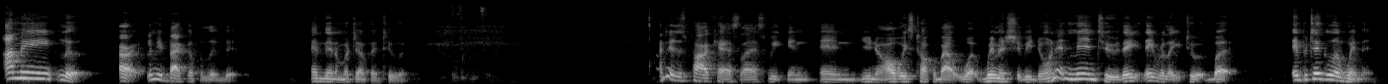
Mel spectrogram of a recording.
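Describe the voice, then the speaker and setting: A woman's voice: very deep voice, sing-song, brisk, pauses often, a little mellow. A middle-aged woman giving an informal, direct motivational talk in a blunt, emphatic way, repeating phrases to drive them home. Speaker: motivational speaker and podcaster.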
